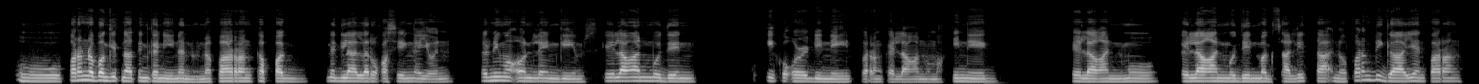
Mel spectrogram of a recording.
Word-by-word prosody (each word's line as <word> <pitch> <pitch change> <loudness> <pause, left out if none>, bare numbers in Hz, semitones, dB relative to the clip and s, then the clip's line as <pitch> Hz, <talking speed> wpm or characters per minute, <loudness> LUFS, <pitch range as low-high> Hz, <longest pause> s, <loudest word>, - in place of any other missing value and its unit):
Oh, 145 -3 0
parang 195 +3 +5
nabanggit 180 -4 +5
natin 155 0 +2
kanina, 140 -2 +2
'no, 120 - -4
na 135 +3 -2
parang 150 0 +3
kapag 145 -1 +2 0.4
naglalaro 150 -3 +2
kasi 145 +1 -2
ngayon, 135 -2 -4 0.2
lalo 170 0 -3
na 180 - +3
mga - - -2
online 150 -2 +1
games, 130 -1 -4
kailangan 165 +1 +3
mo 160 - +1
din 145 -1 -1 0.7
i-coordinate, 140 -5 -1
parang 130 0 -5
kailangan 120 -1 -3
mong 120 0 -8
makinig, 135 -2 -3 0.7
kailangan 135 -1 +1
mo 140 0 -4 0.2
kailangan 150 0 +4
mo 145 - 0
din 145 -1 +2
magsalita 145 +2 -2
'no, 135 - -3
parang 185 +8 -3
bigayan, 160 -6 +1
parang 145 0 -3
145 Hz, 140 wpm, -22 LUFS, 135-150 Hz, 0.7 s, parang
